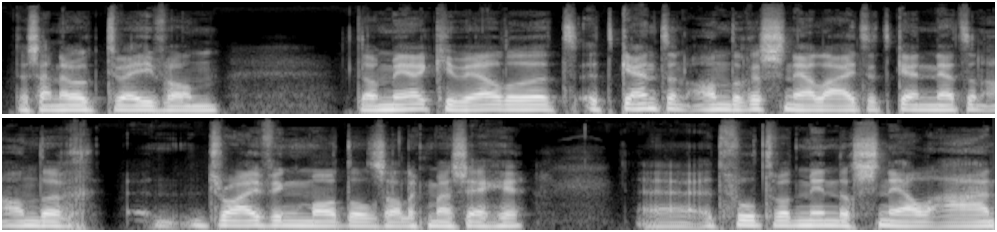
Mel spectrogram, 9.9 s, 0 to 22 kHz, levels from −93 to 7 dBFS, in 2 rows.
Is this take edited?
no; 0 cuts

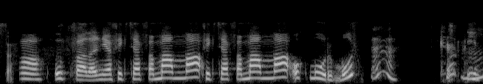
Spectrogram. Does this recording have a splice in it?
yes; 2 cuts; at 2.0 s, 3.6 s

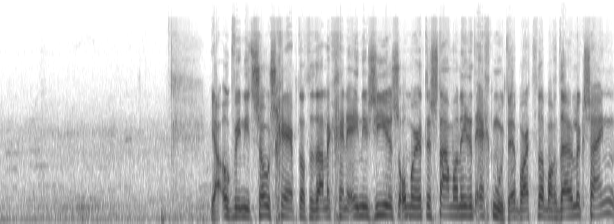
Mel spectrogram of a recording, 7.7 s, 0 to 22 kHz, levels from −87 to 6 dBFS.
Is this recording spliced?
no; 0 cuts

